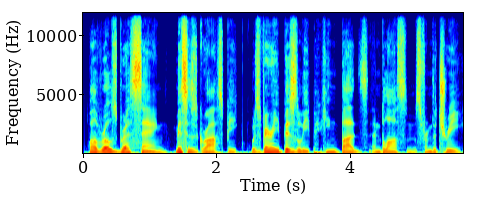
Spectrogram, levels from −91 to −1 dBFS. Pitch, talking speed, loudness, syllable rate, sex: 110 Hz, 160 wpm, -23 LUFS, 4.6 syllables/s, male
